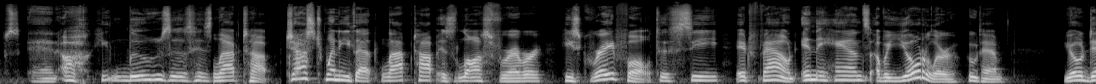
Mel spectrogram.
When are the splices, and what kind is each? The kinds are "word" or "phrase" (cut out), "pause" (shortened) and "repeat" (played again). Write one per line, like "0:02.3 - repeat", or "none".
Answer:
0:02.1 - word
0:02.8 - pause
0:03.5 - word
0:09.8 - word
